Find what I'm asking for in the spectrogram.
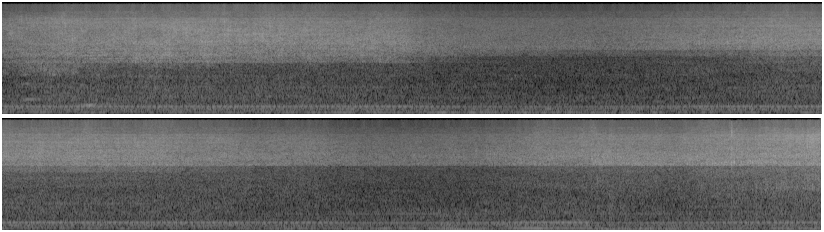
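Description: Steak sizzling in a film of oil in a frying pan, a loud continuous hissing fry that swells and eases in slow waves, with no talk over it.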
